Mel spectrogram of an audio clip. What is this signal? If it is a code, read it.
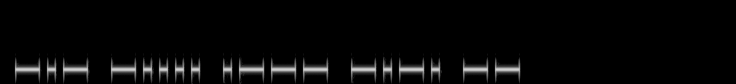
Morse code, heard as a keyed tone, about 15 wpm, 700 Hz. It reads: K6JCM
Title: USA Call Signs - 5 Characters - Repeated 2x - 15wpm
